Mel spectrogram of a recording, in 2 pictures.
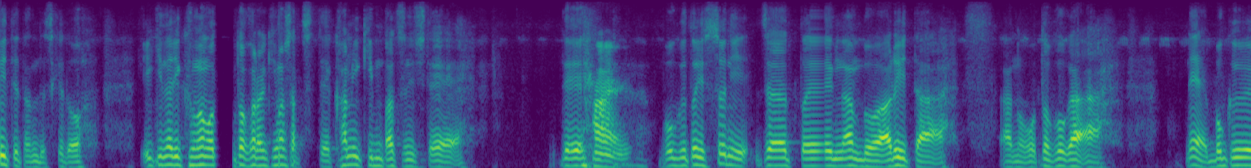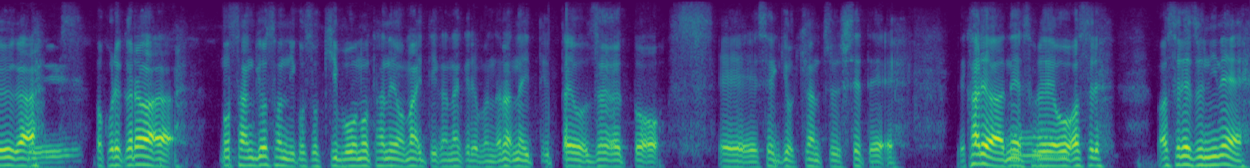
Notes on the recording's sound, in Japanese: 歩きながら1時間、対談する。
